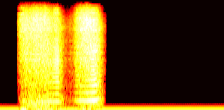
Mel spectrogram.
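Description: Two short vocal sounds in quick succession, about a second in, from a cải lương opera recording; the second one rises in pitch at its end.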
